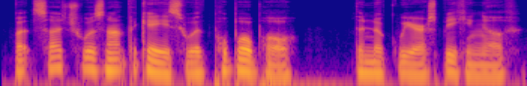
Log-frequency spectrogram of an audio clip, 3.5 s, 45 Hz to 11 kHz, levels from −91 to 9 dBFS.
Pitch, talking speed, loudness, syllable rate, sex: 110 Hz, 240 wpm, -19 LUFS, 6.0 syllables/s, male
